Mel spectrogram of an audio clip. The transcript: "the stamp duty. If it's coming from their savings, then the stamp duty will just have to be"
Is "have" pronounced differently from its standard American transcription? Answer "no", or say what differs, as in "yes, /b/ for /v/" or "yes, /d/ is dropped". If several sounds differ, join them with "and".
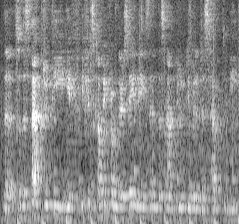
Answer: yes, /p/ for /v/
